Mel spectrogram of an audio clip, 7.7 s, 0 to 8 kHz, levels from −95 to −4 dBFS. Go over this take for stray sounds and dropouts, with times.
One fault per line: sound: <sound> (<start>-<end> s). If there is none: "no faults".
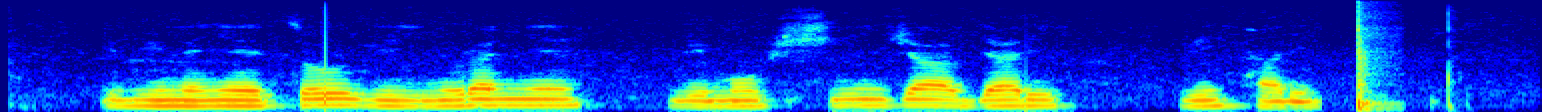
sound: thud (6.8-7.0 s)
